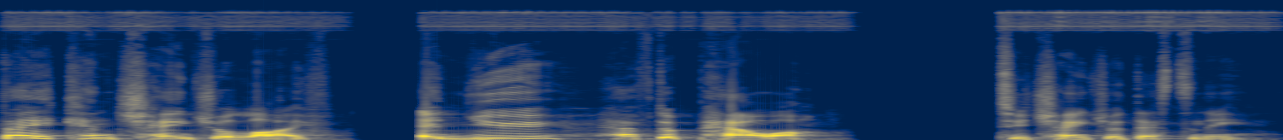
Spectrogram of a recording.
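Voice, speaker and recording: A woman with a non-native accent and a fairly high pitch speaks at a very slow pace with ordinary pitch variation, in a very clean recording with a silent background. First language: not English. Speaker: author and keynote speaker. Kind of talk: keynote talk. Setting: stage with audience.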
